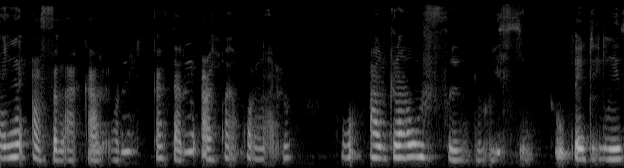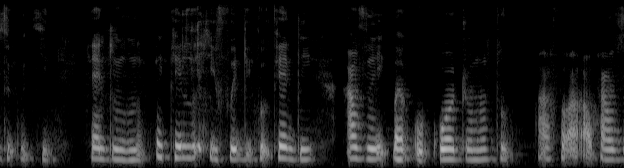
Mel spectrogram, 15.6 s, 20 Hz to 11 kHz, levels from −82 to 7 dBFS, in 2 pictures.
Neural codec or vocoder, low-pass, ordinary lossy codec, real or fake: autoencoder, 22.05 kHz, a latent of 192 numbers a frame, VITS, trained on one speaker; 9.9 kHz; MP3, 64 kbps; fake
